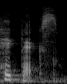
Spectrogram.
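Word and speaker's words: HCPCS: numeric or alpha numeric hips Healthcare common procedure coding system pronounced hipic this is the main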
